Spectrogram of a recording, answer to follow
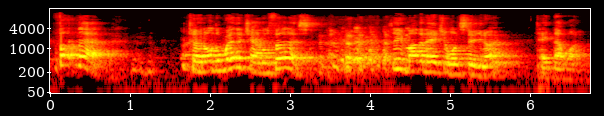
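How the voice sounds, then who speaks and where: High-pitched male stand-up comic, roomy club sound. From Dubai. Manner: conversational, punctuated with rhetorical questions and swearing. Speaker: stand-up comedian. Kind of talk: stand-up comedy routine. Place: comedy club stage. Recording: roomy, distant mic, noisy club recording. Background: audience laughter, background noise.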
